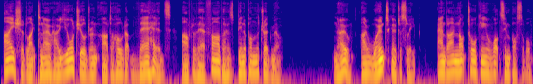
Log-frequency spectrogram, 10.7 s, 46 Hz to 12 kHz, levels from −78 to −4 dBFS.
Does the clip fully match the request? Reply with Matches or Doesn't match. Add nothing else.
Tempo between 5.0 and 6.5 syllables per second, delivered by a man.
Matches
